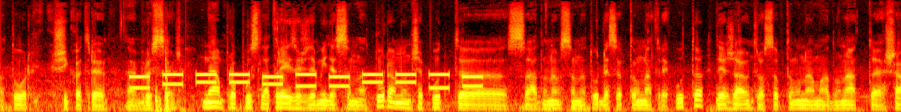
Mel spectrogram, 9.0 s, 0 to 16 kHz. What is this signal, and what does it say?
DTMF, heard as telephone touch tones, dialled by machine, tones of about 200 ms. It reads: 18007540024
